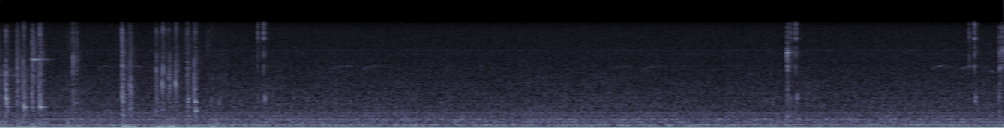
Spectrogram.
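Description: Keys clatter on a computer keyboard in short bursts of typing, entering login details, with long quiet stretches between bursts against a steady background hiss.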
